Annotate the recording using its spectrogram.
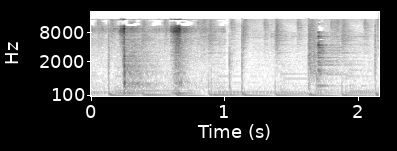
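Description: Chef's knife chopping fresh herbs on a plastic cutting board: a series of sharp knocks of the blade on the board, loudest in the first second.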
